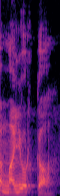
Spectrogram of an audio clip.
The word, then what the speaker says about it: Mallorca: Okay, Anselm Tormeda ni dia berasal daripada Spain, di satu tempat bernama Mallorca. Nama tempat dia, ejaan dia Majorca. Cara sebut dia Mallorca.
